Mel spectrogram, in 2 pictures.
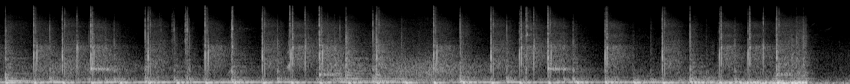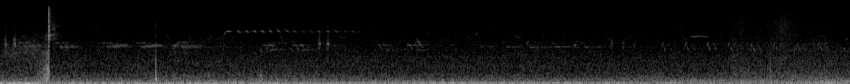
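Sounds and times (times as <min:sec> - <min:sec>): low steady rumble: 0:03.1 - 0:17.0
birds chirping: 0:07.7 - 0:17.0.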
